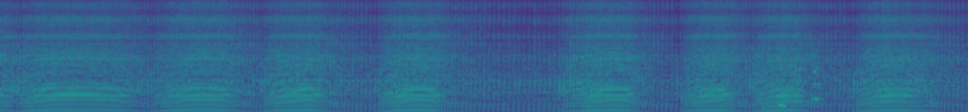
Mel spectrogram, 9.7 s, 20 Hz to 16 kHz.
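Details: Homemade compressed-air engine at 50 psi with a small lever-operated diaphragm-valve throttle: light, rapid chuffing whose speed swells and eases in waves as the throttle opens and closes; normal running under throttle.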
